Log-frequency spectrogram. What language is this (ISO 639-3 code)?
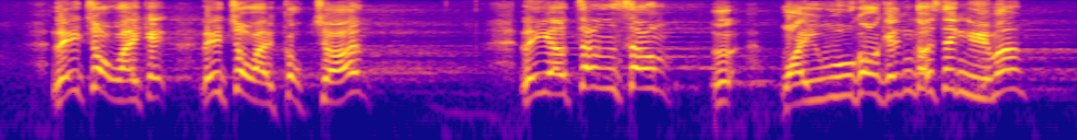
yue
